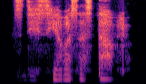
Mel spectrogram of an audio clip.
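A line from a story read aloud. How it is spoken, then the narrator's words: Whisper. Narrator (Russian): шепнула жрица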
